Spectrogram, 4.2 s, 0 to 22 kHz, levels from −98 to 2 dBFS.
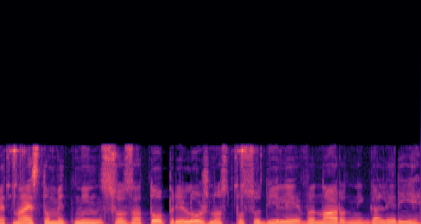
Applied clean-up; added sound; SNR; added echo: none; Keys jangling; 19 dB; none.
